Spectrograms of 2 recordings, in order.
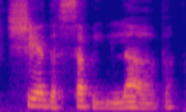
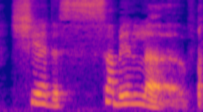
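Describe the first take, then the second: First: Said in the usual way. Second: High, slow sing-song; sing-song slogan. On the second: Real, not acted. She sings her slogan to viewers, high and slow. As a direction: draw out the slogan like a little tune.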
